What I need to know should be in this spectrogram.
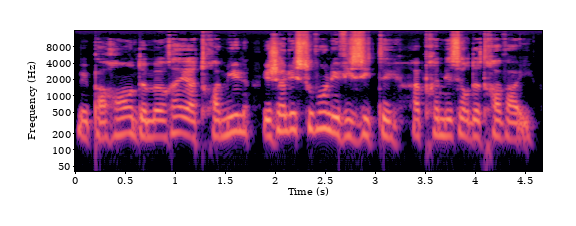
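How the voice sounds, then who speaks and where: A reader voicing a gentle, earnest young man. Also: mid-range voice, fairly quick, no room sound, studio quality, close to an everyday voice. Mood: confessional. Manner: earnest, grave. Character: gentle, timid young man, former bank clerk. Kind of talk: audiobook reading.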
